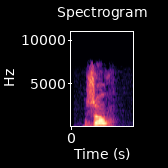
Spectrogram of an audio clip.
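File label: "жов", Komi, female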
